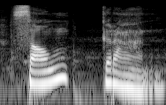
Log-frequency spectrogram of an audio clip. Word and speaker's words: Songkran: Right, it's actually called Songkran. Songkran. Yeah, it's a G, not a K.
